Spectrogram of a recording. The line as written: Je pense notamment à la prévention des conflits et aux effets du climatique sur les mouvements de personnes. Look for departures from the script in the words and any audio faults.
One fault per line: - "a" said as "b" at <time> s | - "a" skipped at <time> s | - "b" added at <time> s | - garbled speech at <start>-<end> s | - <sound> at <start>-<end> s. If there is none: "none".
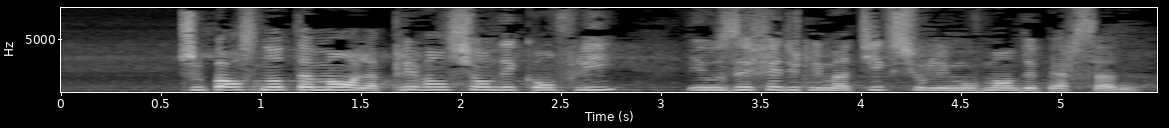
none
